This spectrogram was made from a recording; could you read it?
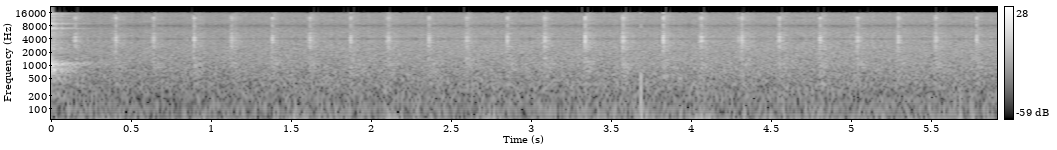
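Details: Brand-new Amaco polymer clay craft oven, recorded up close: crisp, even mechanical timer ticking about four per second over a quiet background; the timer is running normally.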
